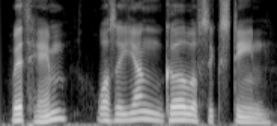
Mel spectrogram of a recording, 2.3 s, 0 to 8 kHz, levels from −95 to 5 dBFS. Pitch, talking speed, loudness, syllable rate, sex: 140 Hz, 210 wpm, -19 LUFS, 4.7 syllables/s, male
